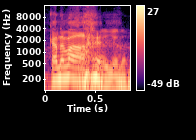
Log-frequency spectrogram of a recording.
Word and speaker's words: Cannavale: Cannavale. Genau.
